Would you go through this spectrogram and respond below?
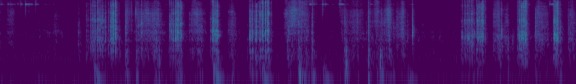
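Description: Scissors cut craft material for a rotating four-photo box, with quiet, close snips and rasping blade strokes coming in irregular bursts and short pauses between them.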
